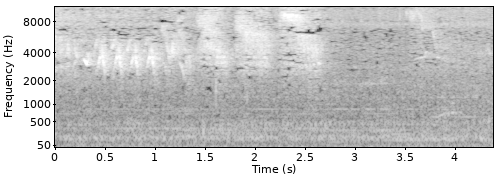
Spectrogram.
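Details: Chestnut-bellied seed finch singing loose in the Belém song style: a quick run of clear, high whistled notes, then a few rougher, buzzier phrases, over a steady low background rumble.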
